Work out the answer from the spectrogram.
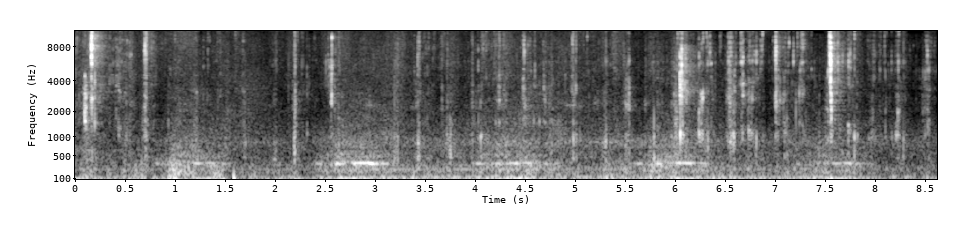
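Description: Faint chewing of a bite of sliced tri-tip beef, with a few soft mouth clicks over near silence.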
